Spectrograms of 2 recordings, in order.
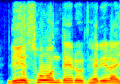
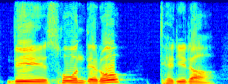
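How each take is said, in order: First: Said in the usual way. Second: Slow solemn blessing. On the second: Acted. Preacher quotes Jesus' blessing.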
